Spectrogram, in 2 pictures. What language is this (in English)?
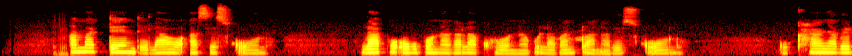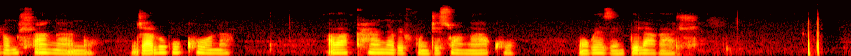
North Ndebele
